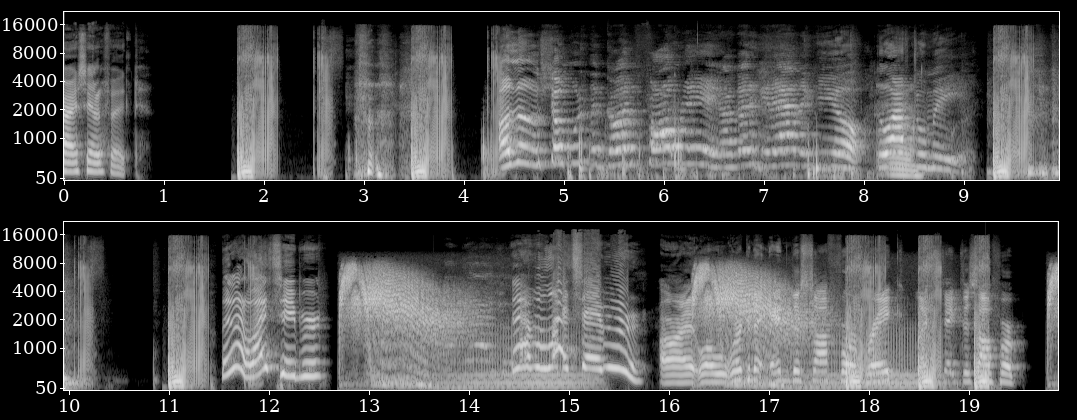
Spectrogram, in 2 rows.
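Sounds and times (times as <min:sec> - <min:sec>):
speech: 0:00.0 - 0:00.8, 0:02.9 - 0:03.7, 0:04.3 - 0:09.8, 0:11.6 - 0:13.2, 0:14.4 - 0:19.8
fart sound effect: 0:01.7 - 0:04.4, 0:09.2 - 0:11.5, 0:12.7 - 0:15.3, 0:16.2 - 0:19.8.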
